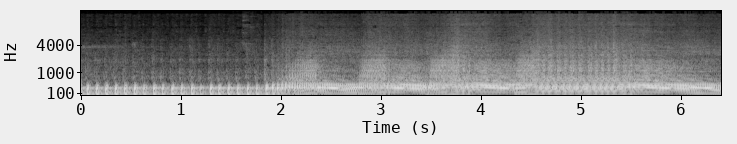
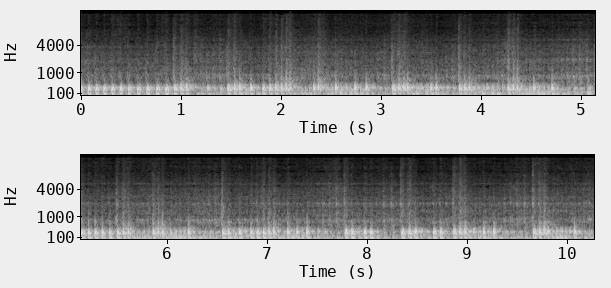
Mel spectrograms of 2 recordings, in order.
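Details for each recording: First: Yamaha Vixion running on an external fuel infusion rig bypassing its fuel pump: idles evenly, revs smoothly to limit with no sputter, pointing to the fuel pump (sensor IC or weak rotak) as cause of bogging. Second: Yamaha Vixion motorcycle bogging (ngempos) and sputtering when throttled, running lumpy with surges and stumbles. Fuel keeps flowing from the injector hose, so the fuel pump (rotak) is suspected.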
